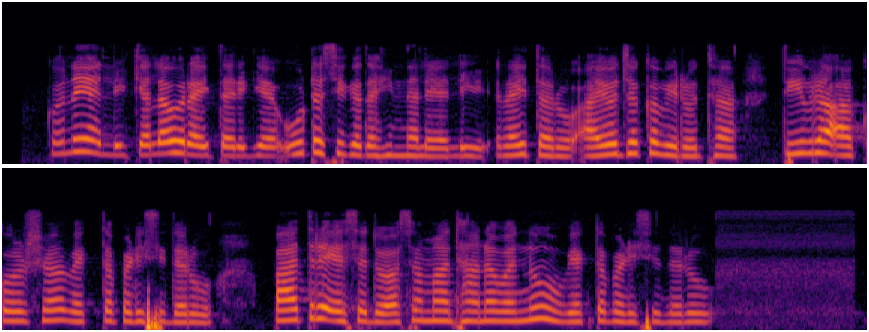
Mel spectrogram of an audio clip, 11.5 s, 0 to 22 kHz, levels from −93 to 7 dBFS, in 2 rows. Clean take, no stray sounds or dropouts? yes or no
yes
